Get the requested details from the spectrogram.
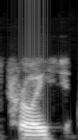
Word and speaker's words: Preuss: I am also the only Seth Preuss on LinkedIn in the world, which is kind of funny.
